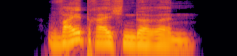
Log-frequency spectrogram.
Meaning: inflection of weitreichend: 1. strong genitive masculine/neuter singular comparative degree 2. weak/mixed genitive/dative all-gender singular comparative degree
- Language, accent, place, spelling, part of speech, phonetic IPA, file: German, Germany, Berlin, weitreichenderen, adjective, [ˈvaɪ̯tˌʁaɪ̯çn̩dəʁən], De-weitreichenderen.ogg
